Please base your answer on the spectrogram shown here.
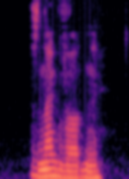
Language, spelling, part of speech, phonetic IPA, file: Polish, znak wodny, noun, [ˈznaɡ ˈvɔdnɨ], LL-Q809 (pol)-znak wodny.wav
